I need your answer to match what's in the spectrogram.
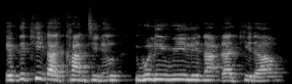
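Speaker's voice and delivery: usual speaking voice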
